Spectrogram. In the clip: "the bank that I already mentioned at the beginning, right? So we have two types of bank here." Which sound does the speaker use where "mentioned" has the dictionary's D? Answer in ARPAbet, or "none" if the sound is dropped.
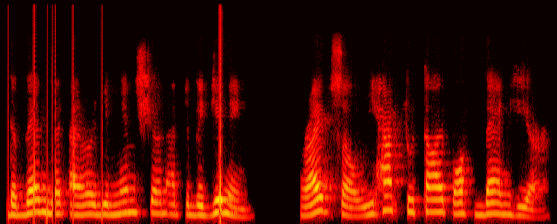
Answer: none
